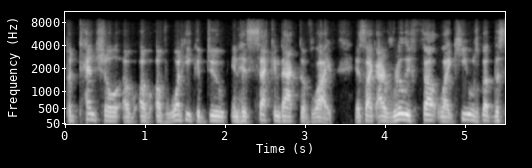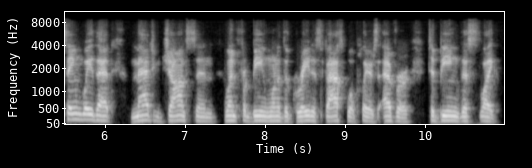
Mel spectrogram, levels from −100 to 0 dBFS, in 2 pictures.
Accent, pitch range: American, 130-160 Hz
